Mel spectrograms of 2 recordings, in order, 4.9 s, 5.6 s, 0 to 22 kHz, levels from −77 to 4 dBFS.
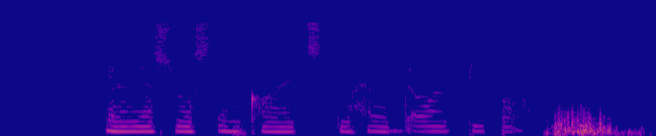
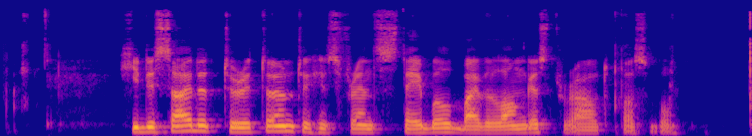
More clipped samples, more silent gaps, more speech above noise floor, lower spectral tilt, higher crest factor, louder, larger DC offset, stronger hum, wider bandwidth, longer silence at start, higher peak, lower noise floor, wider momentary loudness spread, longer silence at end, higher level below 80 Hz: neither; neither; about the same, 32 dB vs 33 dB; about the same, -6 dB/octave vs -5 dB/octave; about the same, 20 dB vs 20 dB; second, -52 LUFS vs -20 LUFS; neither; neither; second, 11.5 kHz vs 16.5 kHz; first, 0.8 s vs 0.15 s; second, -32 dBFS vs 0 dBFS; first, -83 dBFS vs -52 dBFS; about the same, 14 LU vs 15 LU; second, 0.1 s vs 0.55 s; about the same, -66 dBFS vs -62 dBFS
